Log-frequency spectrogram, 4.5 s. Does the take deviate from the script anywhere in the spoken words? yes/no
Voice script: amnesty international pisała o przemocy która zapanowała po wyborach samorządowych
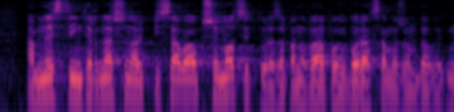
no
